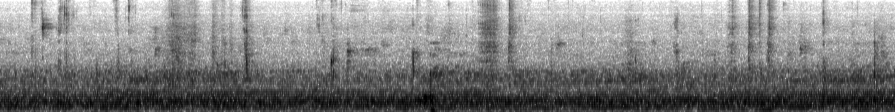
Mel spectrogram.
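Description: A person eating a burger close to the microphone: biting, chewing and wet mouth clicks, one a little louder about four seconds in, over a steady low hum.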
